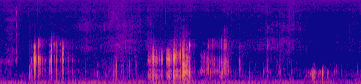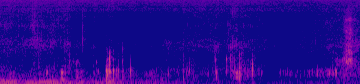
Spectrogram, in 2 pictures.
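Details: Low gurgling and rumbling bowel sounds with bubbly pops: ordinary stomach growling (borborygmi).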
